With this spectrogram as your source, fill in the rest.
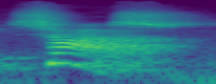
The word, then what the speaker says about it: শ্বাস: আমরা যদি লিখি শ্বাস, তো এখানে আমরা দেখতে পাচ্ছি তালব্য স ব এর সাথে যুক্ত অবস্থায় আসছে, সুতরাং এই তালব্য স এর উচ্চারণ তালব্য সই হবে।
